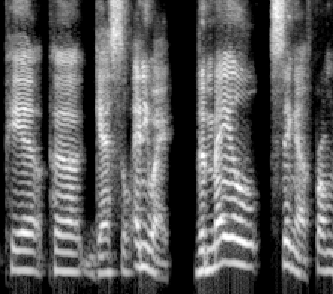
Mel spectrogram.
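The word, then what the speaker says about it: Per Gessle: And by the way, quick side note, how you pronounce the name? Per Gessel.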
